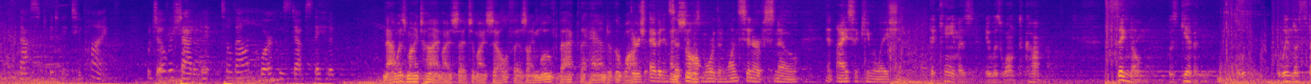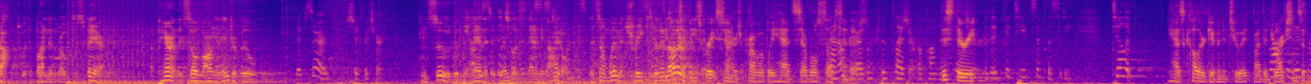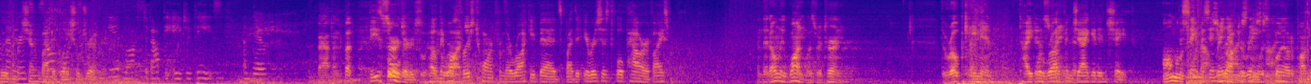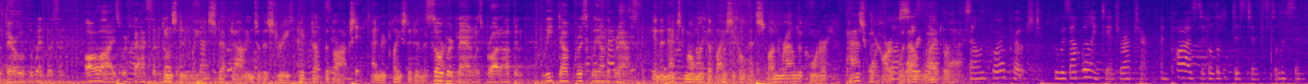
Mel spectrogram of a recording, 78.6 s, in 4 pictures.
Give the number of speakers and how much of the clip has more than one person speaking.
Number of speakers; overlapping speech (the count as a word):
four, about 35%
